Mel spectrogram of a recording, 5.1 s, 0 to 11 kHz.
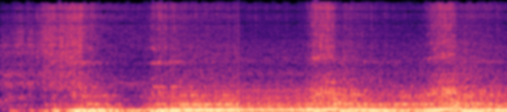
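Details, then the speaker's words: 1988 Chevrolet C1500 Scottsdale V8 farm truck after fitting a custom parts-store exhaust and fixing rich mixture: deep, even rumble through a couple of throttle blips, muffled and smooth, no rasp or leak; still sounds good, cab now bearable. "it still sounds really good and I can stand to be in the cab now so there's that"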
